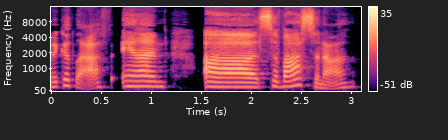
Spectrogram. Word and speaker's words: savasana: And, uh, savasana is the correct uh, way to pronounce that word.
